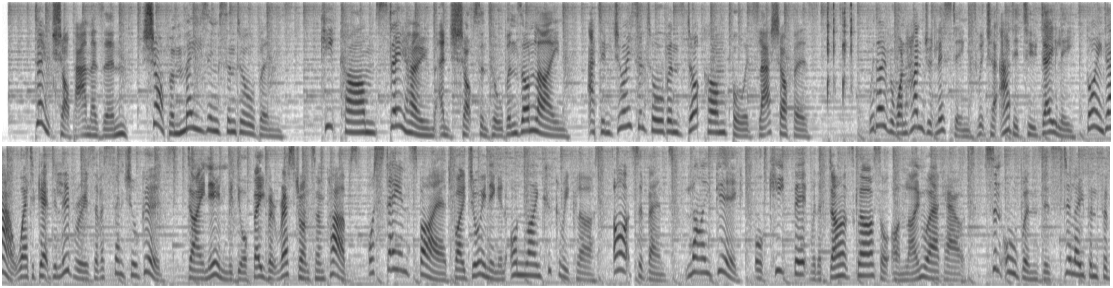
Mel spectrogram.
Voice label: female VO; Amazing Albans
